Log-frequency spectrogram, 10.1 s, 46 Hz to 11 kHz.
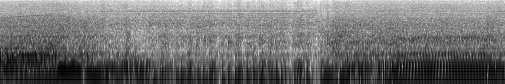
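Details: Mercruiser 140 boat engine swapped into an S10, charging at 14 volts: warm idle climbs on its own and hangs high, then sags and rises again unevenly; warm idle surge, cause not yet found (some fuel pools in intake).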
